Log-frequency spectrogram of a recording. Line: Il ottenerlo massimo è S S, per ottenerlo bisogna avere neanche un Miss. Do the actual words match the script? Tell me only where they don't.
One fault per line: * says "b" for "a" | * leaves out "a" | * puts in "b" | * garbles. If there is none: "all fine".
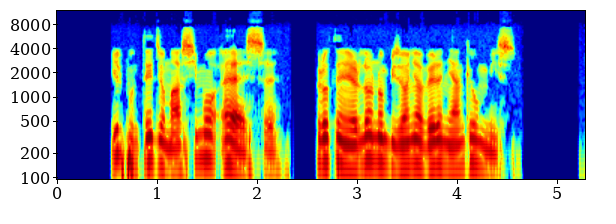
* says "punteggio" for "ottenerlo"
* leaves out "S"
* puts in "non"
